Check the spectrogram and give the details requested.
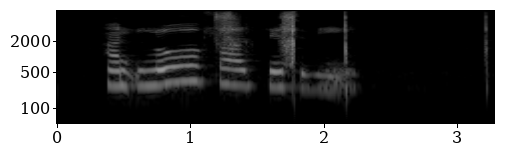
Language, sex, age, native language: Icelandic, female, 9, Icelandic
